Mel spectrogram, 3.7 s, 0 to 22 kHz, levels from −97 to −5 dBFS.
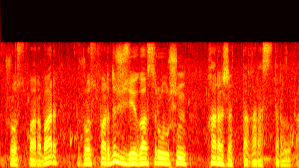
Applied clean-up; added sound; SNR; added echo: none; Stream; 18 dB; none.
